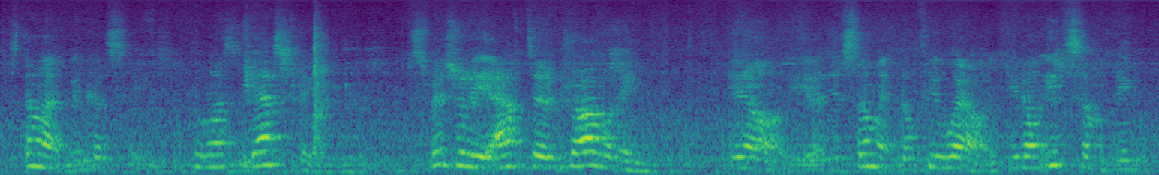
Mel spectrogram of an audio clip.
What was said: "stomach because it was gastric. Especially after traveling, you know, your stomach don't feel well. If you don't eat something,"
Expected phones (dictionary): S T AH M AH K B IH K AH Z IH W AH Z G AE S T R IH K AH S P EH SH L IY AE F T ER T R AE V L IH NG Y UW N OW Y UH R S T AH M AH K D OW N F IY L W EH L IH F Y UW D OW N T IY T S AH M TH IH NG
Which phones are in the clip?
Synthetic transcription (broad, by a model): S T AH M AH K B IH K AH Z IH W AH S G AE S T IH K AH S P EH SH L IY AE F T ER T R AE V L IH NG Y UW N OW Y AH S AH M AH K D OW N F IY L W EH L IH F Y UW D OW N T IY T S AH M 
